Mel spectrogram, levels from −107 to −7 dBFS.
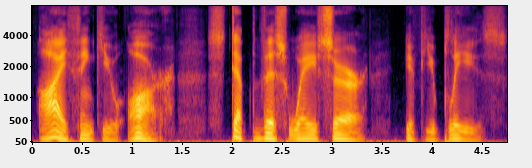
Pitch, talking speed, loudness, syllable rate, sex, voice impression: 95 Hz, 140 wpm, -20 LUFS, 3.4 syllables/s, male, very masculine, adult-like, middle-aged, thick, slightly relaxed, slightly weak, very bright, soft, very clear, fluent, cool, very intellectual, slightly refreshing, sincere, calm, very mature, friendly, very reassuring, unique, elegant, slightly wild, very sweet, slightly lively, very kind, modest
